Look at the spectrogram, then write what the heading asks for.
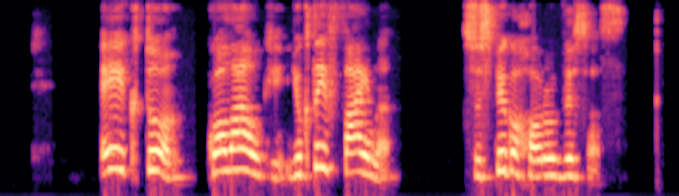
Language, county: Lithuanian, Panevėžys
